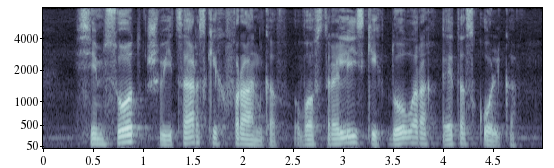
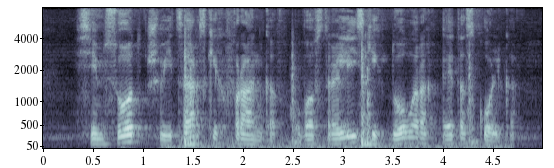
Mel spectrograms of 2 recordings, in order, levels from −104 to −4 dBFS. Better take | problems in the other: first | background sound (Squeak); 9 dB below the speech // room echo; dies away in 0.4 s

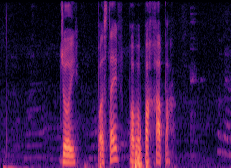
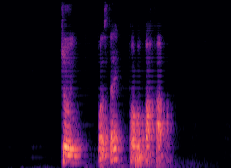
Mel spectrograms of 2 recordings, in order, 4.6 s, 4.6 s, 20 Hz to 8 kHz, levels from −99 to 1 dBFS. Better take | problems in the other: first | noise reduction (neural mask model DeepFilterNet 3)

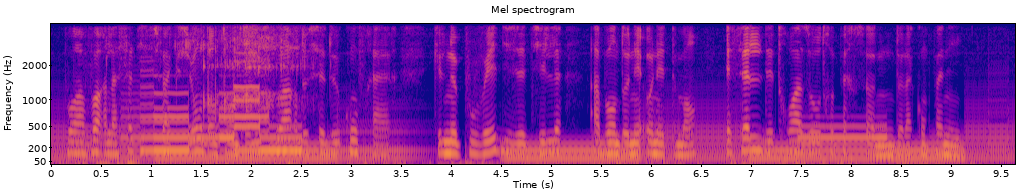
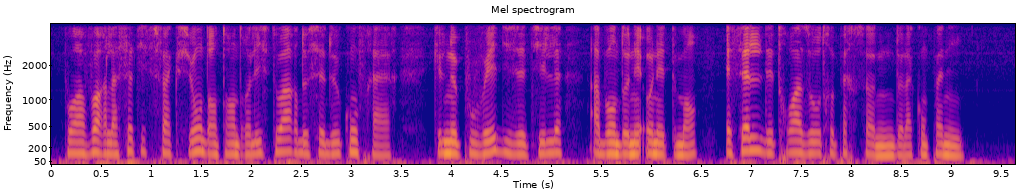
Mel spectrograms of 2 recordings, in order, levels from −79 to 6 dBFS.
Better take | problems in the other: second | background sound (Keyboard (musical) + Coin (dropping) / Glass); as loud as the speech

